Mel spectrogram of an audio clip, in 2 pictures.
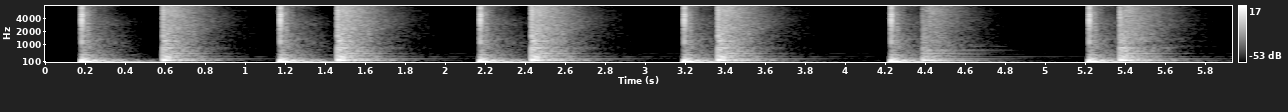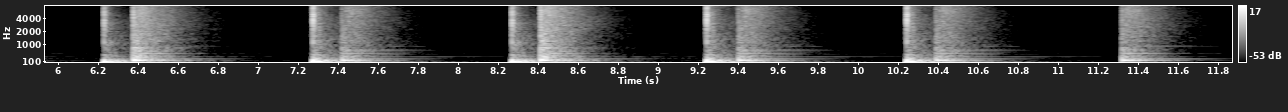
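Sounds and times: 
drum groove: 0.2s - 4.6s, 5.2s - 6.7s, 7.3s - 7.7s, 8.3s - 10.7s, 11.3s - 11.6s.

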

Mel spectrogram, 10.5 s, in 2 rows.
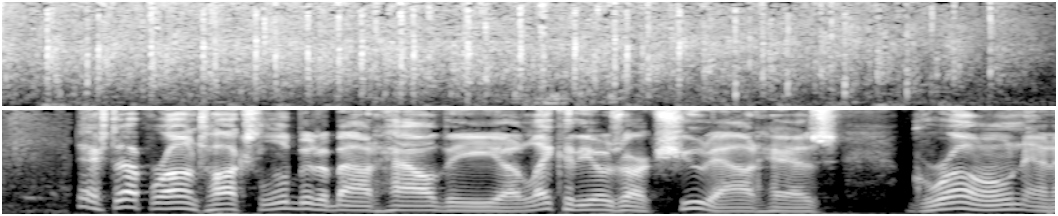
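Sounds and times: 
applause: 0.0s - 5.6s
speech: 5.7s - 10.5s.

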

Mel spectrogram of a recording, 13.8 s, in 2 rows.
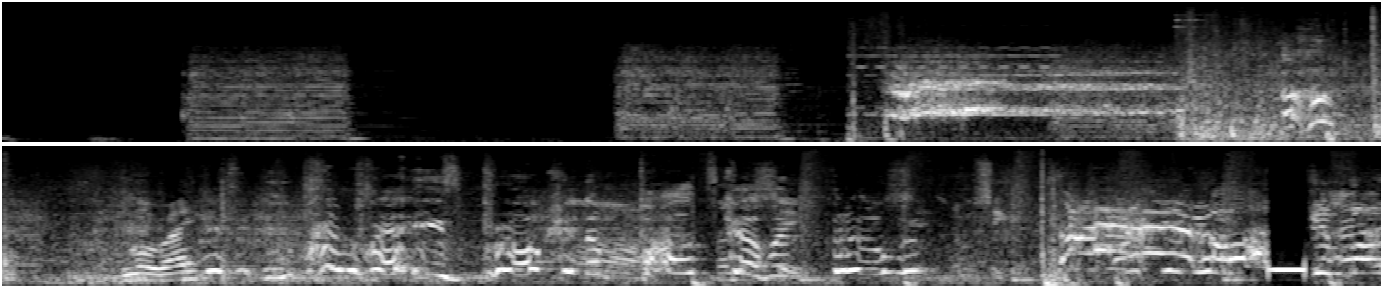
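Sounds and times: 
car crash: 5.3s - 7.1s
speech: 7.5s - 13.7s.

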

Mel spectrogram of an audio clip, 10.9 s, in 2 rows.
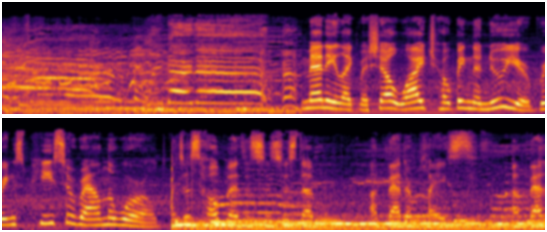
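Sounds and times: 
crowd cheering in Times Square on New Year's Eve: 0.0s - 3.0s
speech: 3.1s - 10.8s.

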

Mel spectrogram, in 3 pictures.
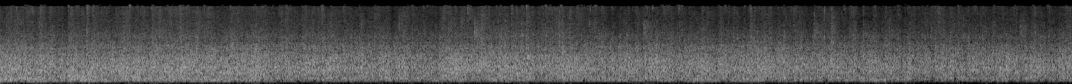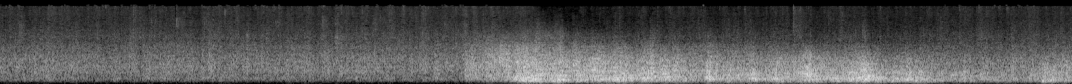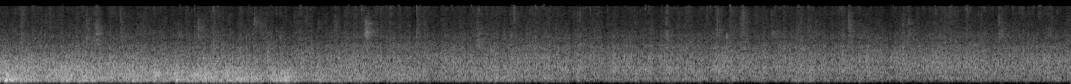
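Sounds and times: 
rain: 0.0s - 32.1s
thunder: 15.4s - 25.4s.

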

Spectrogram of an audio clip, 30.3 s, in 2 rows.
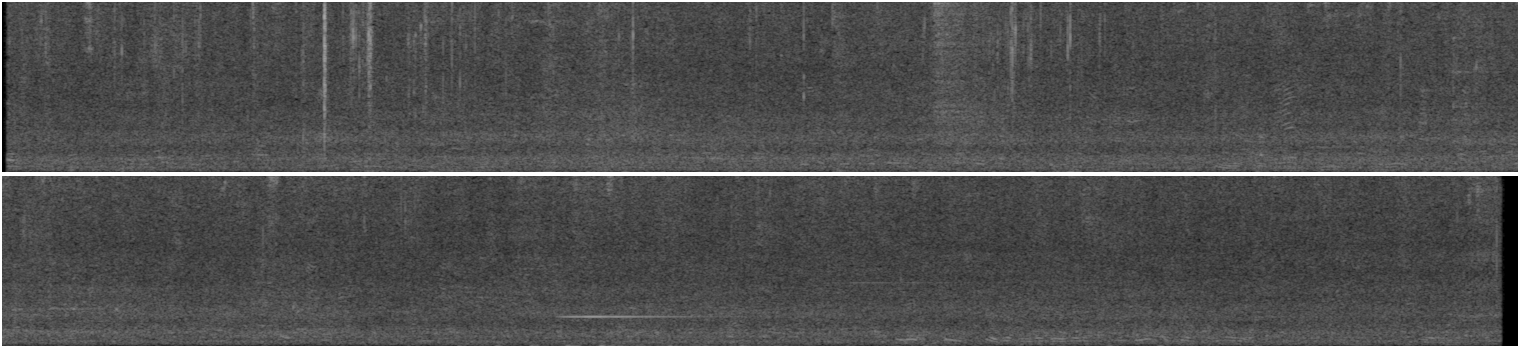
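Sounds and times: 
Royal Albert Hall Prom audience atmosphere: 0.1s - 30.1s.

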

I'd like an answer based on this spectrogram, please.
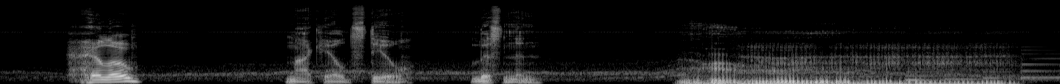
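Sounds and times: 
speech: 0.9s - 1.5s, 2.9s - 5.5s
strangled half-groaning growl: 6.8s - 10.3s.

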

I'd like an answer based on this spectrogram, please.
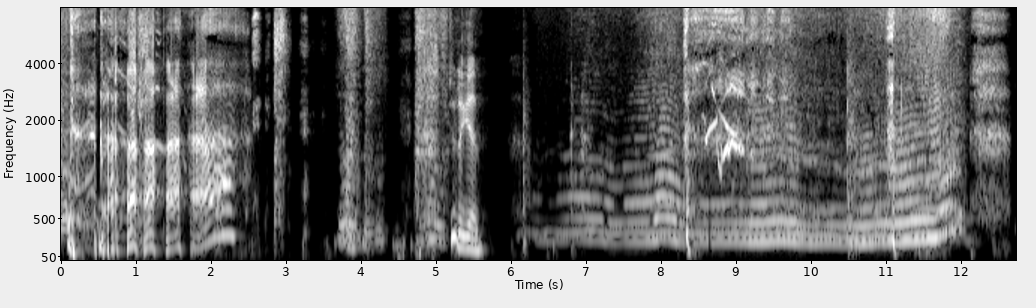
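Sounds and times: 
laughter: 0.0s - 2.5s, 8.3s - 9.8s
speech: 0.1s - 2.8s, 5.2s - 5.7s
person humming nasal buzzing drone imitating an engine: 6.2s - 12.2s.

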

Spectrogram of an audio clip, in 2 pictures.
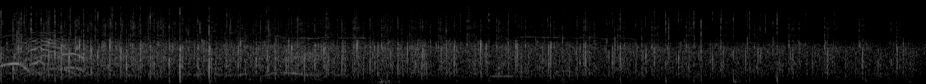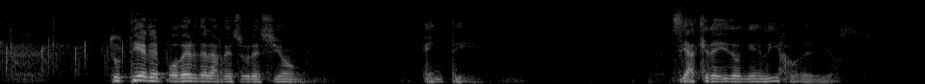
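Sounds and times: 
crowd applauding: 0.0s - 11.3s
speech: 10.4s - 12.4s, 16.1s - 17.9s.

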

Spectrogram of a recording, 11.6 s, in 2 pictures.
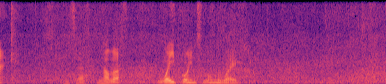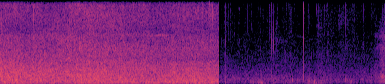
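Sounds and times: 
river water surging beneath a bridge: 0.0s - 9.1s
speech: 1.0s - 3.8s.

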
